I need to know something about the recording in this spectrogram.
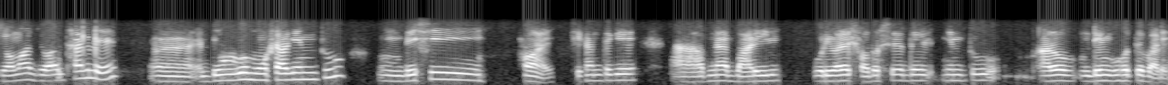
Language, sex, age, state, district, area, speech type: Bengali, male, 30-45, West Bengal, North 24 Parganas, urban, conversation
